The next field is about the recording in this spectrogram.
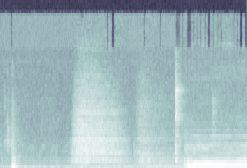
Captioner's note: breathes in and out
